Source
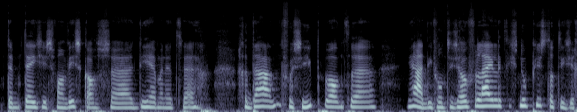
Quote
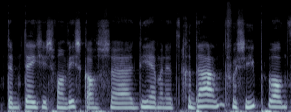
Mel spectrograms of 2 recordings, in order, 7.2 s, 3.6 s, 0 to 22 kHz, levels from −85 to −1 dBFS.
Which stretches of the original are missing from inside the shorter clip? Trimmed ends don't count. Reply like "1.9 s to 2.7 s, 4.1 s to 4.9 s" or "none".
2.2 s to 2.9 s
